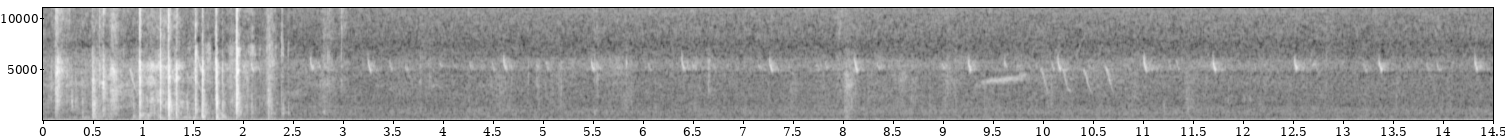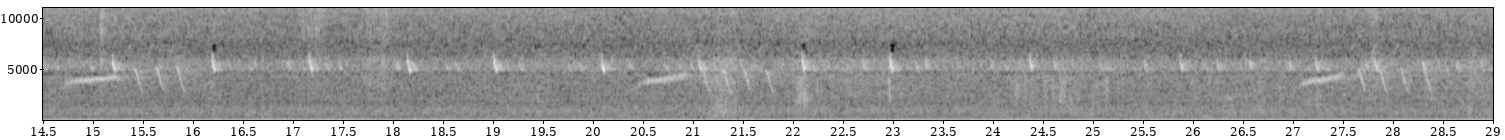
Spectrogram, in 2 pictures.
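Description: Loud crackling rustle for about the first two seconds, then quiet outdoor ambience: a bird repeats a short high chirp about once a second, and about every six seconds gives a slurred falling call followed by a quick run of notes, over a low steady hum.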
